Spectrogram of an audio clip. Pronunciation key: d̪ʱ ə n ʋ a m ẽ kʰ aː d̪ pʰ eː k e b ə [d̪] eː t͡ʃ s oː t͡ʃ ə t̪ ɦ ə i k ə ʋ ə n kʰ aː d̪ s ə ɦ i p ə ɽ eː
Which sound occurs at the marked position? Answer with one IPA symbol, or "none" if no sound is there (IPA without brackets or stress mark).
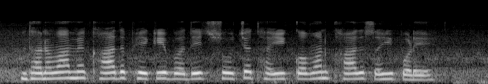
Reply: d̪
